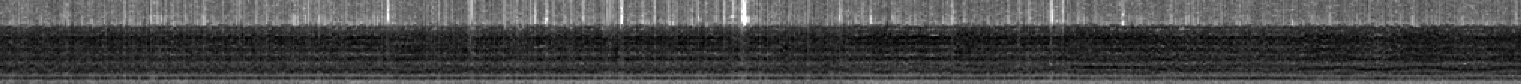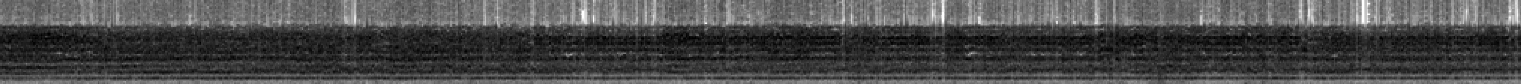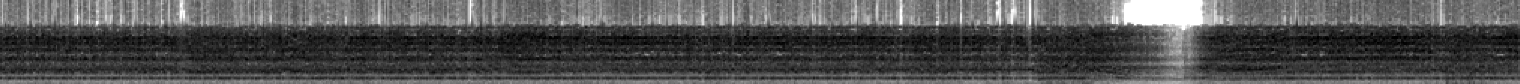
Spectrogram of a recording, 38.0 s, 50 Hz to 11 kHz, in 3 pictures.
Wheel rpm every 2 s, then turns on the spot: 230, 230, 230, 230, 220, 200, 200, 220, 230, 230, 230, 230, 230, 230, 230, 230, 230, 130, 220.
none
